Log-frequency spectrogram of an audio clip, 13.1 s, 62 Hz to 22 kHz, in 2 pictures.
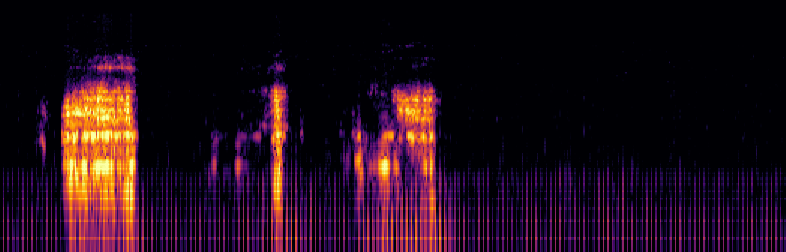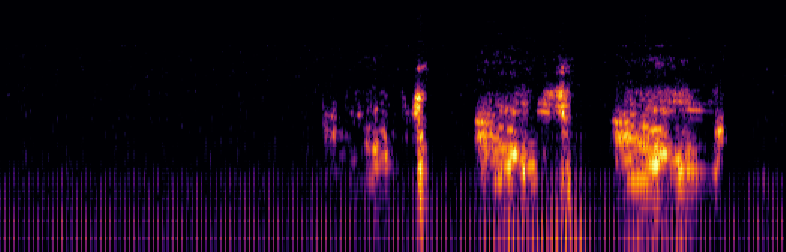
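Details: Rutting Carpathian red deer stag, Bucovina, breeding season, 29 September 2022 (boncănit): a loud, harsh, drawn-out roar, then shorter rasping bellows, a long pause, and a second burst of throaty roars against a low background hum.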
